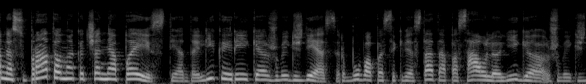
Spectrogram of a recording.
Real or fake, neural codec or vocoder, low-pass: fake; vocoder, 48 kHz, 128 mel bands, Vocos; 14.4 kHz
